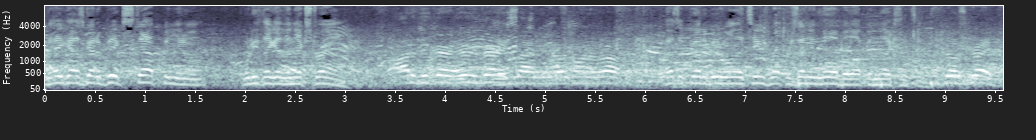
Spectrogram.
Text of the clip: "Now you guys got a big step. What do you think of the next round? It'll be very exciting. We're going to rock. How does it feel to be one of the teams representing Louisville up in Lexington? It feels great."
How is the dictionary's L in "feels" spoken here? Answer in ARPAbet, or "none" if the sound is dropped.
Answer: none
